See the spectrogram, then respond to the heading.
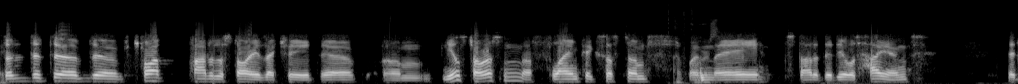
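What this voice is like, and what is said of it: German accent. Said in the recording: “the terrible accent,... I'm a German native”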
